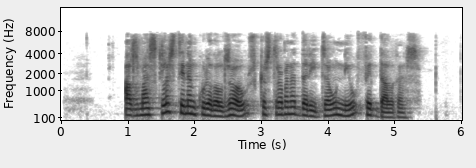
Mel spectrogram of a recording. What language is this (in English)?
Catalan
